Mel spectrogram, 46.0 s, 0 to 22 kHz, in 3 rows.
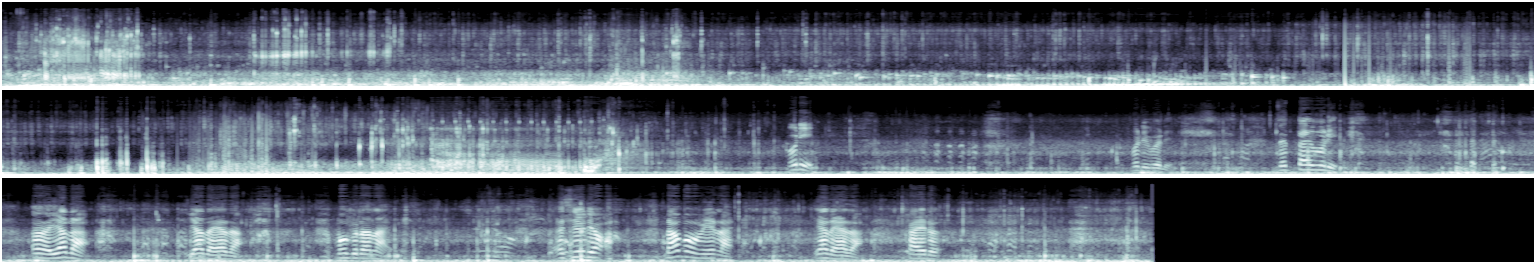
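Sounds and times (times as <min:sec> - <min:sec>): gurgling air bubbles: 0:00.0 - 0:22.8
muffled underwater rumble: 0:00.0 - 0:42.2.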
